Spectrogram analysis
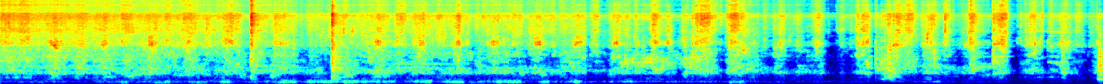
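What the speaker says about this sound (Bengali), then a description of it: "দেখতে পাচ্ছেন আমি এখানে এগুলোকে ভেজে নিচ্ছি" Spice paste and yogurt fry in a pan, giving a soft, close sizzle broken by scraping stirs and occasional clinks, fairly quiet, with no talk.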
